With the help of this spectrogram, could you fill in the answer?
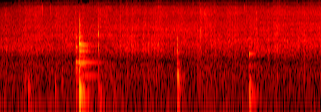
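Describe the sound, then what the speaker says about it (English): Beef pieces and bones hit a hot pan and start browning, a soft steady sizzle carrying a brief louder clatter as the meat goes in, then a few faint knocks. "We're going to put this in and brown it off. Okay, in goes the beef."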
